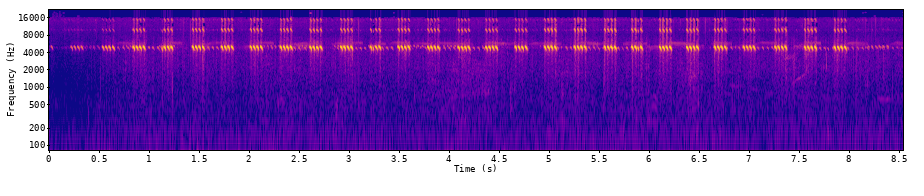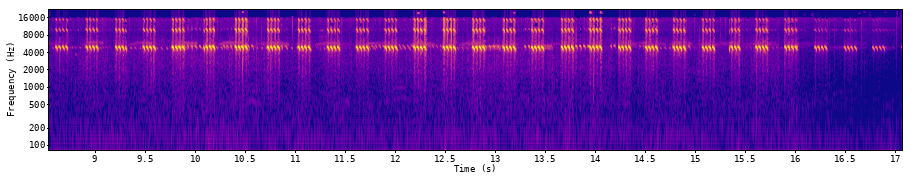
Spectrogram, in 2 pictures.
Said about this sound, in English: They rub this file very quickly back and forth over the edge of the outer casing. If you rub a pencil over the teeth of a pocket comb, you get a very similar result. Here's a cricket at work.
